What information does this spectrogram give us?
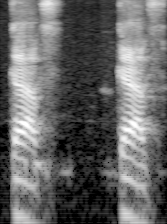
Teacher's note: قاف کی جگہ سے ذرا نیچے منہ کی جانب ہٹ کر اس سے کاف، کاف، ٹھیک ہے، کاف ادا ہوتا ہے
